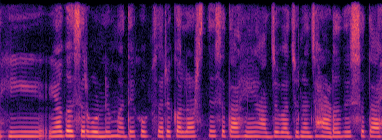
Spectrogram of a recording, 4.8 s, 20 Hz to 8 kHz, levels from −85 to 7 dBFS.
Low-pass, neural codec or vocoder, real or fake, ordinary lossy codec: none; none; real; none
